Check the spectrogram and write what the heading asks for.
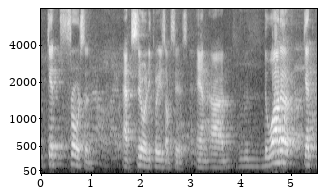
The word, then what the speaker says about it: Celsius: by under Celsius okay in European pronunciation okay Celsius but in English Okay Celsius are is the system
